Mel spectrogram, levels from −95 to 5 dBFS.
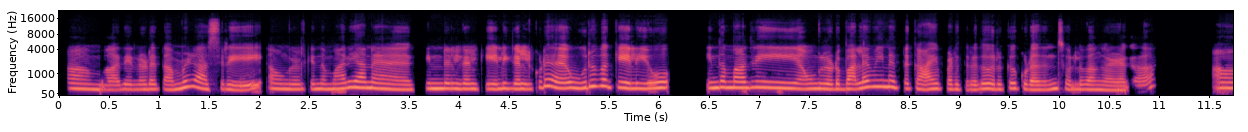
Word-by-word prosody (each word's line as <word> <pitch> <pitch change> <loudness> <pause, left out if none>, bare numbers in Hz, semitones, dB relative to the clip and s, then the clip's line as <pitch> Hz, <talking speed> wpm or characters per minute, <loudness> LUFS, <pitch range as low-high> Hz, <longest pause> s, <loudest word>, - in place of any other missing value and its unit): ஆமா, 205 -4 -2
அது 185 - -6
என்னோட 200 +1 -3
தமிழ் 240 +11 0
ஆசிரியை. 195 -4 -1 0.2
அவங்களுக்கு 210 -1 -3
இந்த 210 - -1
மாரியான 255 +2 +2 0.5
கிண்டல்கள், 225 -1 +1
கேலிகள் 215 0 +2
கூட 320 +5 0 0.3
உருவக் 315 +1 +1
கேலியோ, 230 0 +4 0.5
இந்த 265 +2 +3
மாதிரி 260 +1 +2 0.4
அவங்களோட 215 -1 +1
பலவீனத்த 275 +2 +1
காயப்படுத்துறதோ 205 -1 -2
இருக்கக் 220 +3 -4
கூடாதுன்னு 185 +3 0
சொல்லுவாங்க 195 -1 -3
அழகா. 170 +2 -4 0.7
ஆ - - 0
215 Hz, 120 wpm, -23 LUFS, 200-240 Hz, 0.7 s, கேலியோ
